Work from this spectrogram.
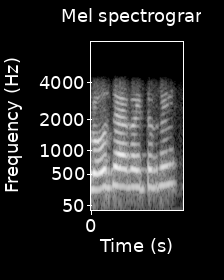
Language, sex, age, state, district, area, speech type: Kannada, female, 18-30, Karnataka, Bidar, urban, conversation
